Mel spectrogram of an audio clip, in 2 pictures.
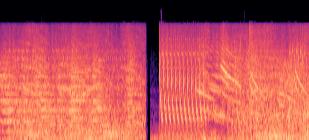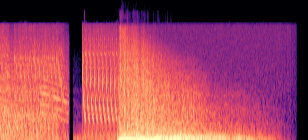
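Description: Edited-in film-style sound track: layered music and effects, then rapid blaster fire with falling zaps from about three seconds in, and a loud explosion about eight and a half seconds in whose rumble fades over the next three seconds.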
